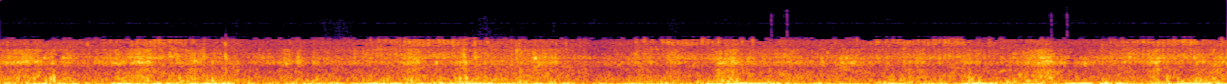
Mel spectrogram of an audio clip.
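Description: Wind buffeting the microphone over sea water lapping against a small outrigger fishing boat, a steady rumbling wash. A couple of faint clicks sound in the second half.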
